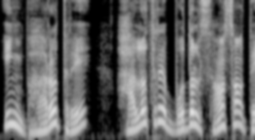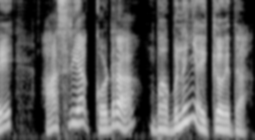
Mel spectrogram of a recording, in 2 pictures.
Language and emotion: Santali, happy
